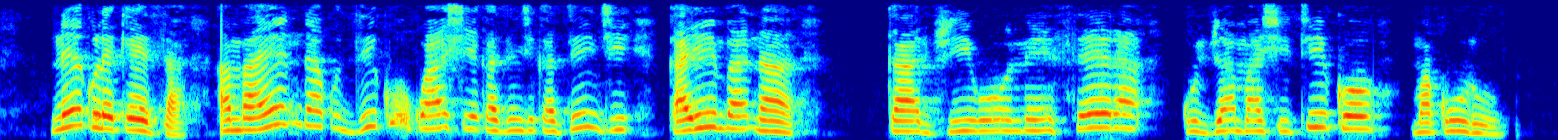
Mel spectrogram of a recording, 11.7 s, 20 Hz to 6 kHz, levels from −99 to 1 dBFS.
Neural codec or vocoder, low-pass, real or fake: vocoder, 22.05 kHz, 80 mel bands, Vocos; 5.4 kHz; fake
